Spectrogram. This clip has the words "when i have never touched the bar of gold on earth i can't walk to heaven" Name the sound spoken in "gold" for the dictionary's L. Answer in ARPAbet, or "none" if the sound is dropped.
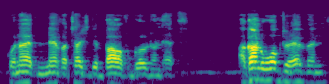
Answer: L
